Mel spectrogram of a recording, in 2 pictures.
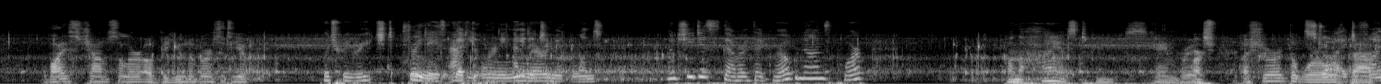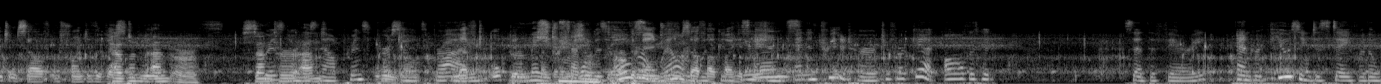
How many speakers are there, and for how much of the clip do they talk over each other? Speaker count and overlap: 5, about 34%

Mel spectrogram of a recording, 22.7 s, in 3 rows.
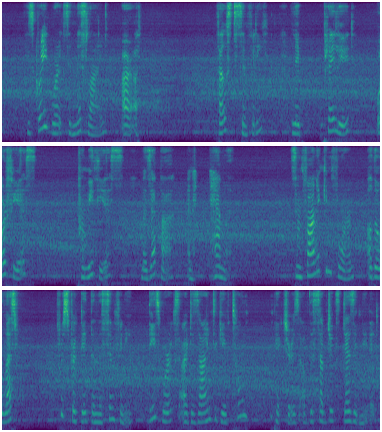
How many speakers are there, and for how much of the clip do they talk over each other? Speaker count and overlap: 1, no overlap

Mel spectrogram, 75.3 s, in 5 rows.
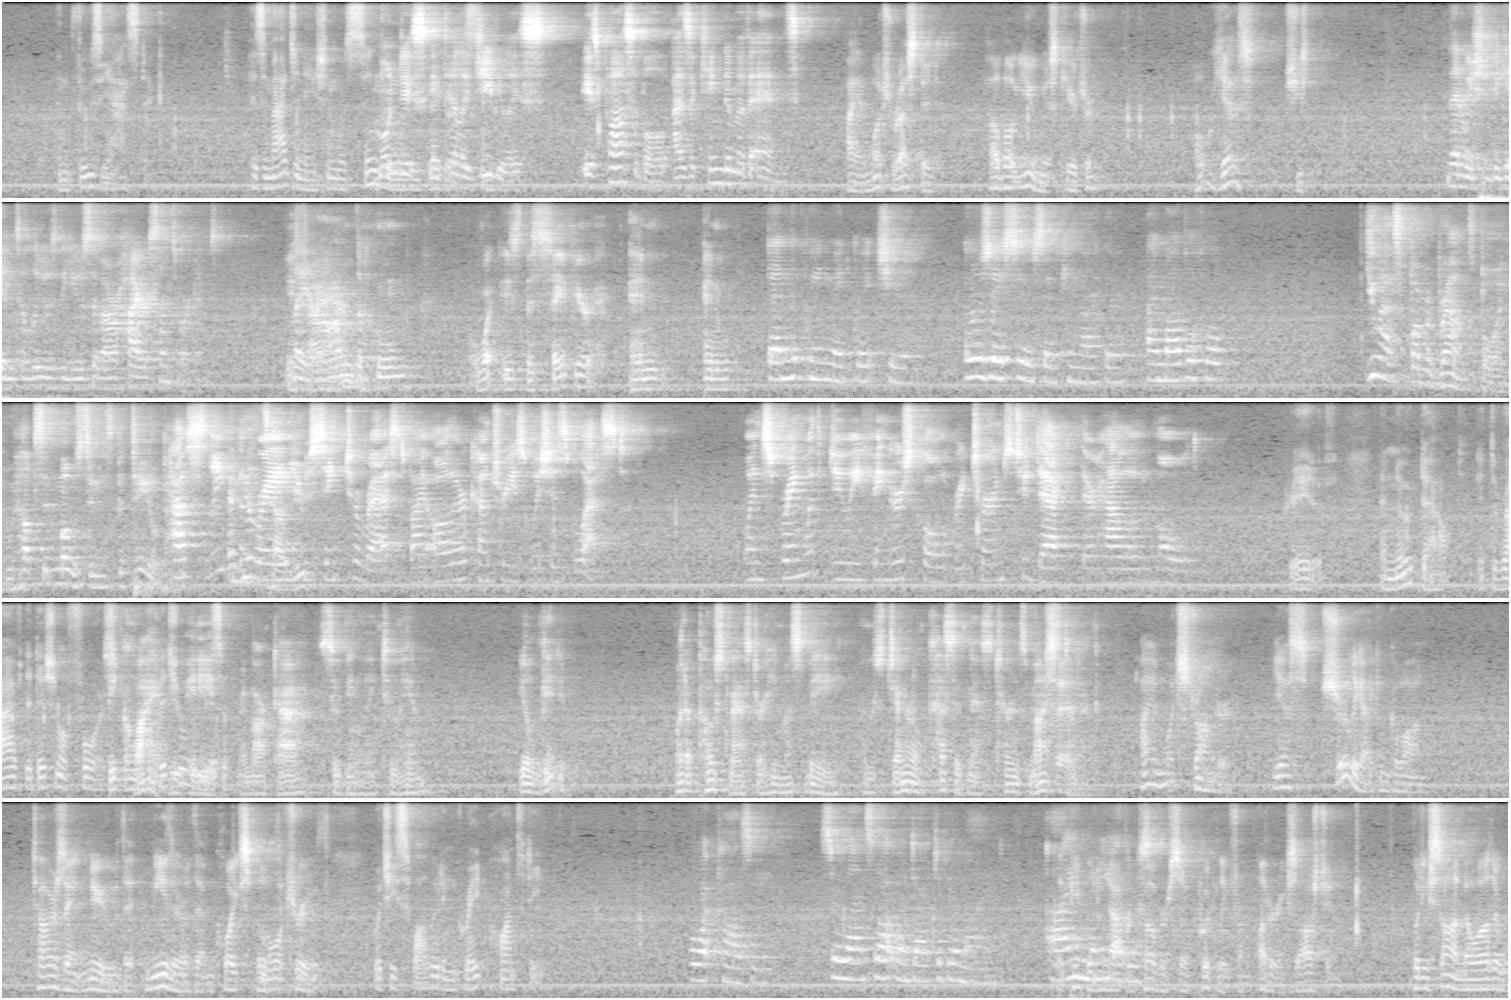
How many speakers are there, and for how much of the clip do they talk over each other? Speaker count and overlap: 8, about 10%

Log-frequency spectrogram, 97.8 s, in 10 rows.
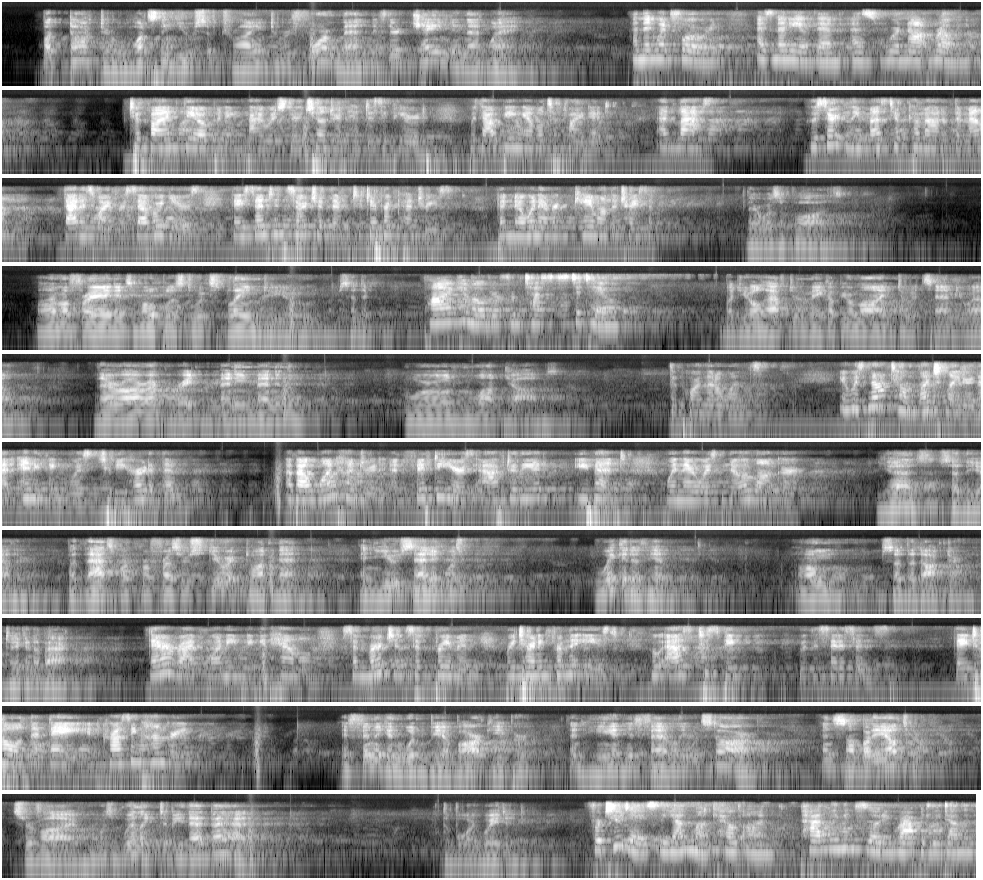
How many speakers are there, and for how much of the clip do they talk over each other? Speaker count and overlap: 3, no overlap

